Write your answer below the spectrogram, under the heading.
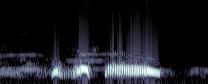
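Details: Spotted dove in 'giọng thổ' style calling to spur a fight. One phrase of two short throaty notes leads into a sustained, husky, falling coo lasting about half a second, over faint soft background cooing.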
